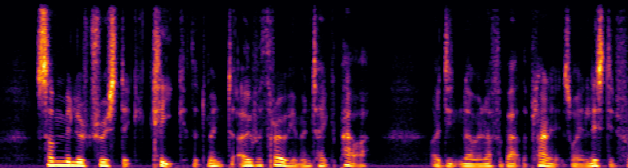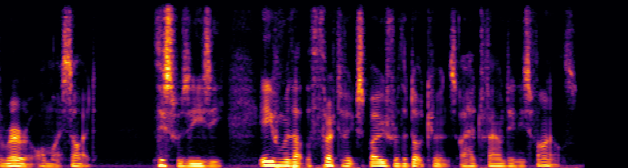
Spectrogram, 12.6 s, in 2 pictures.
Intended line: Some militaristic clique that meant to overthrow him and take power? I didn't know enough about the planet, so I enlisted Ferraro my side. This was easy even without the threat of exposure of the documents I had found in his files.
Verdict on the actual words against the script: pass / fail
fail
